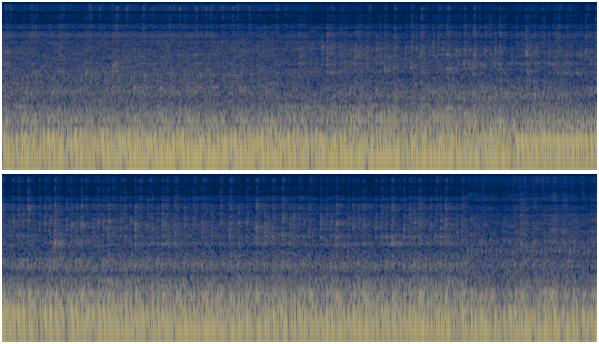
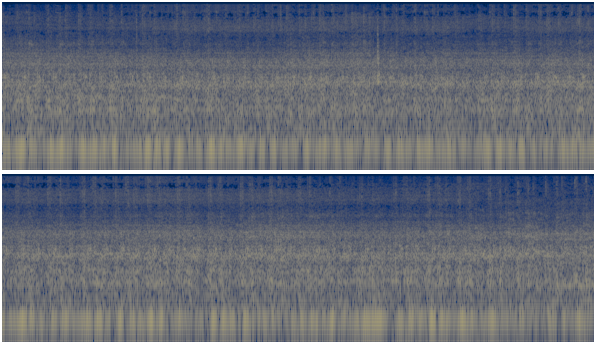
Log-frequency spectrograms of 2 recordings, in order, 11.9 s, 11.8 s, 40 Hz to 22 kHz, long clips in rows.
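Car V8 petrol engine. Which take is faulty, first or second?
first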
